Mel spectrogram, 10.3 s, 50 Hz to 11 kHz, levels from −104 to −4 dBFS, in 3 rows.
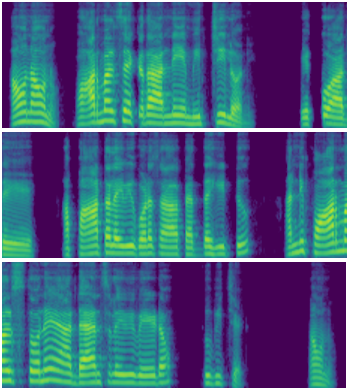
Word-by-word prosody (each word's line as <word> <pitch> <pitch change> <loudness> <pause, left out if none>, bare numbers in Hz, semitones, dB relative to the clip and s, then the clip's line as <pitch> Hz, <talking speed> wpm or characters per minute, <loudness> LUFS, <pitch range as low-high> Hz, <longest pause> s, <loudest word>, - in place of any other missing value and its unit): అవునవును. 230 -2 +2 0.2
ఫార్మల్సే 245 +7 +3
కదా! 200 +1 +4
అన్నీ 195 +2 -3 0.2
మిర్చీలోని. 175 - -5 0.6
ఎక్కువ 190 +4 -3
అది, 160 -1 -4 0.5
ఆ - - -1
పాటలవి 195 +1 +2
గూడా 185 +1 0
చాలా 175 -1 +1
పెద్ద 165 0 -7
హిట్టు. 180 +3 -7 0.5
అన్ని 215 +7 -3
ఫార్మల్స్‌తోనే 250 +5 +3 0.2
ఆ - - +2
డ్యాన్సులవి 210 0 +1
వేయడం 195 +2 -3 0.3
చూపిచ్చాడు. 190 -2 -12 0.7
అవును. 165 -4 -9
200 Hz, 115 wpm, -22 LUFS, 180-220 Hz, 0.7 s, కదా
